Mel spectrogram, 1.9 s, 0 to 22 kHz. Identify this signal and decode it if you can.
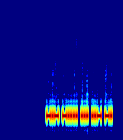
Morse code, heard as a keyed tone, about 57 wpm, 700 Hz. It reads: K6SUN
